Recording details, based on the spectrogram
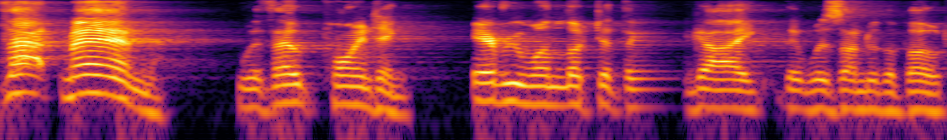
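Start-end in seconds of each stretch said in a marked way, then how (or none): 0.0-0.8 high, loud yell. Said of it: "he yelled".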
